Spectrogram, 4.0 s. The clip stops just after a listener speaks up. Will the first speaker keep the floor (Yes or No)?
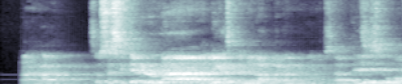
No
